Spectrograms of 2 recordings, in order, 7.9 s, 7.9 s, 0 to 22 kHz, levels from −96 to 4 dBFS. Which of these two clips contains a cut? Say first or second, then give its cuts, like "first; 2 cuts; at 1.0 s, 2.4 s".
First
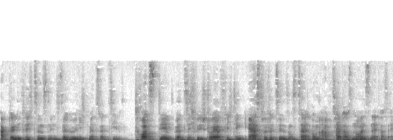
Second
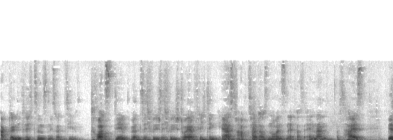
second; 3 cuts; at 1.0 s, 3.2 s, 4.7 s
